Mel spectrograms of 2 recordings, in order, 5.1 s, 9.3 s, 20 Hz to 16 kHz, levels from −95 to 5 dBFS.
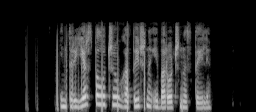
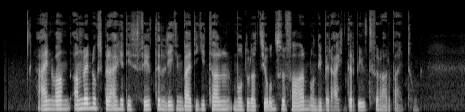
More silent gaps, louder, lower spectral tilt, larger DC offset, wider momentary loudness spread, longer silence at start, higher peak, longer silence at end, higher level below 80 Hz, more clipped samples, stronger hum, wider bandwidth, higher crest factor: first, 3.85-3.89 s vs none; about the same, -21 LUFS vs -23 LUFS; second, -5 dB/octave vs -7 dB/octave; neither; about the same, 8 LU vs 9 LU; first, 1.15 s vs 0.75 s; about the same, -4 dBFS vs -2 dBFS; second, 0.9 s vs 1.15 s; first, -56 dBFS vs -62 dBFS; neither; neither; second, 7.6 kHz vs 11 kHz; about the same, 20 dB vs 22 dB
